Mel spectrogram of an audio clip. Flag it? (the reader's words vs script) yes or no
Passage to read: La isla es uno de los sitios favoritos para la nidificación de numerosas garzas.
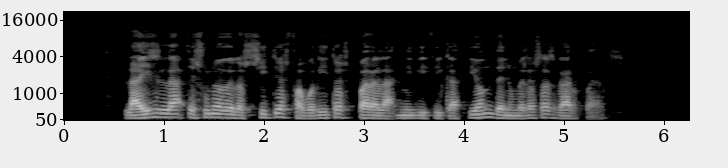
no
